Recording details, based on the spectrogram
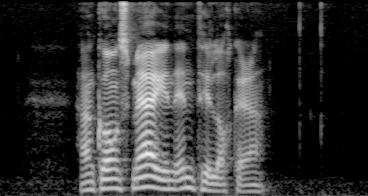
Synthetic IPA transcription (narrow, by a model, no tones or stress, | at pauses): hankʰɔːmsmɛːjɪnɪnːt̪ʰɪlɔhkaɹa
